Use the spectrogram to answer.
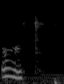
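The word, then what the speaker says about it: Oerth: It's Earth. It is pronounced Earth, isn't it, Ronnie?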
